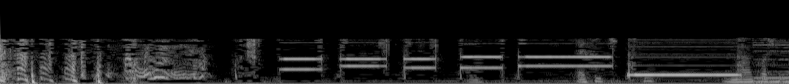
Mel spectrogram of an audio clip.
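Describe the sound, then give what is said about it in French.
Touch-tone telephone dialing: many short keypad beeps of varying pitch in a steady rhythm, ending in one longer tone. A brief burst of voice and laughter comes before it. “Je raccroche et j'appelle France Télécom.”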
